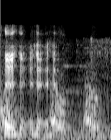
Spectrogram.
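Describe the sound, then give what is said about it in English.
A dog barks in a quick run of sharp, loud woofs lasting just over a second. “Where did this dog come from?”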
